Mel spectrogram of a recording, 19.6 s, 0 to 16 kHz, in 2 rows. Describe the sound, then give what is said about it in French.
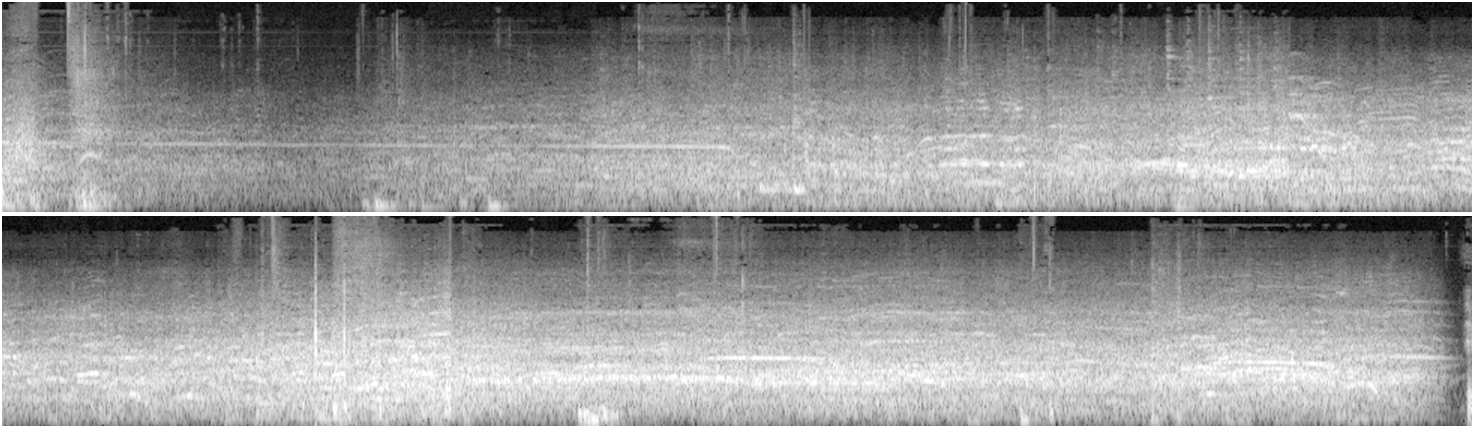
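A large crowd rushes through a street in Pamplona, northern Spain, running from bulls released in the street during the San Fermín festivities, a dense roar of hurried footsteps, shouts and scattered voices, with occasional sharp thuds and clatters rising above the steady, loud commotion. “direction le nord de l'Espagne, où des taureaux ont été lâchés en pleine rue jusqu'au 14 juillet.”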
